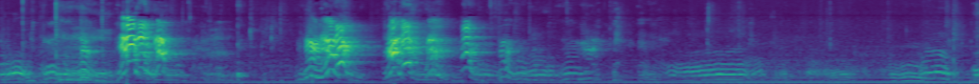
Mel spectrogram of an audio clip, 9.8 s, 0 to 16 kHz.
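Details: Japanese Spitz puppies, three females and one male aged 8 weeks and 4 days, playing together at a kennel: sharp high yaps and barks in bursts near 1 and 3–4 seconds, with softer whiny growling and squeals between.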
